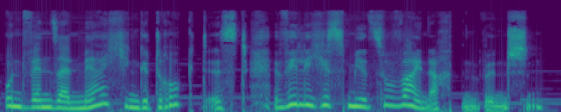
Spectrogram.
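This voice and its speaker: A woman voicing a cheeky, sulky young schoolboy in a storybook reading, raising her voice high and defiant. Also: normal speed, darkish tone, soft background music, lightly acted. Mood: eager.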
